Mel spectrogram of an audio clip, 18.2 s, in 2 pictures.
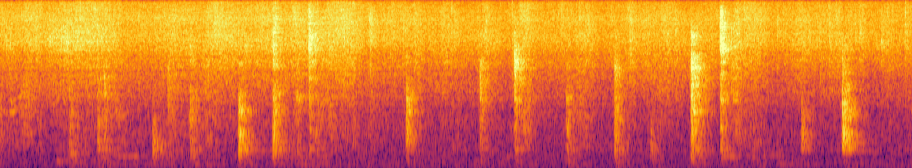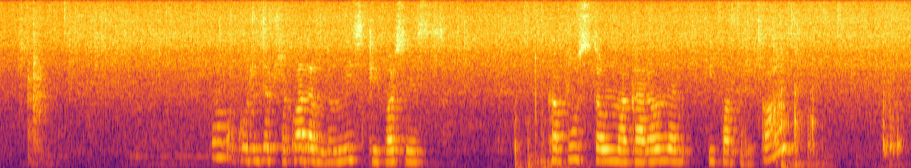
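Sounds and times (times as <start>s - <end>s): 
vegetables sizzling in a hot pan: 0.0s - 18.2s
speech: 11.6s - 13.5s, 14.6s - 17.3s
utensil stirring vegetables in a pan: 14.3s - 15.3s, 16.8s - 18.2s.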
